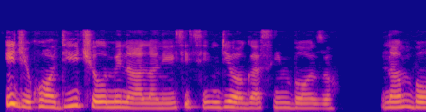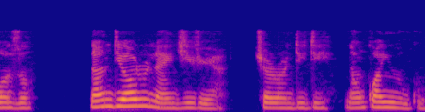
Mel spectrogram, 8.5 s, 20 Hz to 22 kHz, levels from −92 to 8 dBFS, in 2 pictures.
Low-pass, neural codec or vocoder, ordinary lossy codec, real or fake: 7.2 kHz; none; none; real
